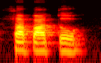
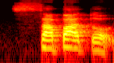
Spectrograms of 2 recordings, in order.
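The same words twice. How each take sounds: First: The z is said like English th. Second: The z is said like an s.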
